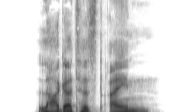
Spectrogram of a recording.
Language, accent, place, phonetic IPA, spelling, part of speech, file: German, Germany, Berlin, [ˌlaːɡɐtəst ˈaɪ̯n], lagertest ein, verb, De-lagertest ein.ogg
- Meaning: inflection of einlagern: 1. second-person singular preterite 2. second-person singular subjunctive II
